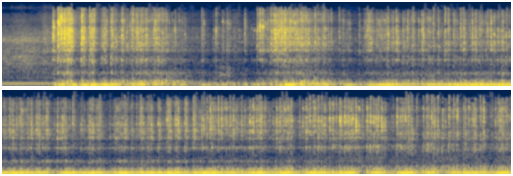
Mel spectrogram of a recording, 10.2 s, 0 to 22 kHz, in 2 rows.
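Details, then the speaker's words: 416 stroker LS3 Camaro with a Brian Tooley Racing Stage 4 cam at first startup, injectors checked and looking good: a deep, lumpy rumble rises cleanly on each throttle blip and fires evenly without misses. The V8 runs strong and healthy. "freaking thing sounds good man"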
